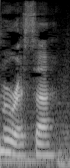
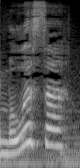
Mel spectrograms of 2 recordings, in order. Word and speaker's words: Morissa: My name is Morissa, but I spell it weird, so a lot of people mispronounce it. They call me Melissa, and sometimes Martha.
